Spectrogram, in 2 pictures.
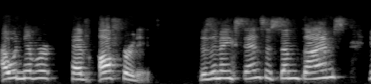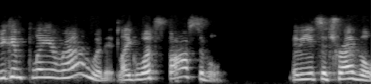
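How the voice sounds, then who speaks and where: A woman with a non-native accent speaks high-pitched and fairly quickly. The background is quiet. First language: not English. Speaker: public speaking coach. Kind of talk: workshop presentation. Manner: animated.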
